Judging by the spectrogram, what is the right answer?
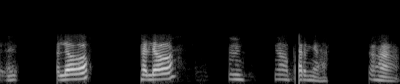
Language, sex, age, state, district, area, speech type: Malayalam, female, 45-60, Kerala, Idukki, rural, conversation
